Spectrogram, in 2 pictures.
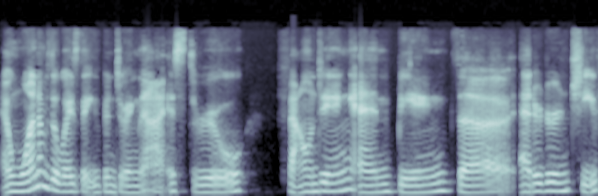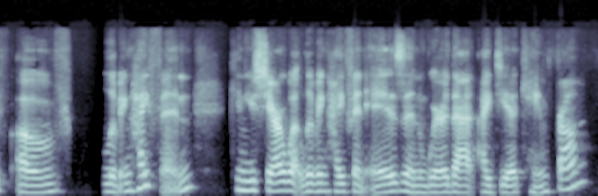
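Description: Woman podcast host, low voice, encouraging, easygoing questions. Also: unhurried, vocal fry. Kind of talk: casual interview chat.

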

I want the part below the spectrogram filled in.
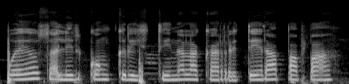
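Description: A woman's voice: fairly high pitch, level tone, unhurried. A woman playing a cocky, defiant nine-year-old boy in a children's radio story. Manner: cocky, protesting.

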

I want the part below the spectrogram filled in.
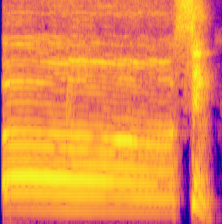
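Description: His voice sits high and smooth, with a level tone and drawn-out words. This middle-aged Brazilian philosophy professor, accented in Brazilian Portuguese, wanders through long casual digressions, now and then laughing or cursing. The studio-quality audio has no echo.

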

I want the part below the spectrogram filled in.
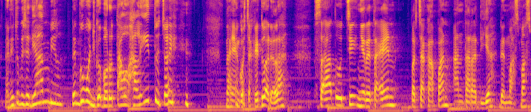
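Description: Fast-talking young man telling stand-up stories. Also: fairly high pitch. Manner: animated, acts out dialogue in quick voices. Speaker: stand-up comedian. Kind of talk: stand-up storytelling.

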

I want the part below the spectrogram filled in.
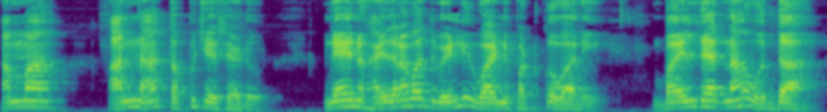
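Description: A man's voice: a little high, normal speed, natural voice. A man voicing a dutiful young police officer, earnest and determined in a spoken story. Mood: resolute.

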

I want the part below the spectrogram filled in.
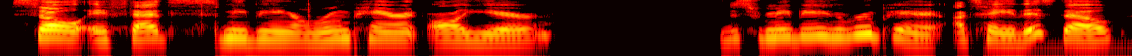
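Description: A woman in her forties co-hosts a casual podcast, speaking in a mid-range, slightly mellow voice at a moderate pace. She's candid and rambling, often backing up to correct herself. Her voice sounds close and dry, with no room sound.

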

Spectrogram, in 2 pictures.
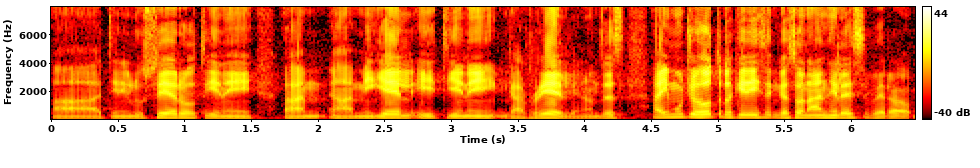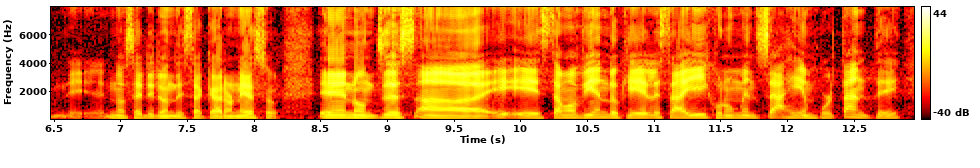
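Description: A man's voice: medium pitch, a bit bright, clean tone. Man preaching in a reverberant hall. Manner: halting, conversational, many filler sounds. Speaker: pastor. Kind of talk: sermon with scripture reading.

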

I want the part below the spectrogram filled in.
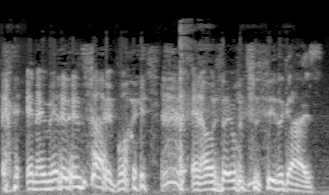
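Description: A man from Puerto Rico co-hosting a podcast, telling stories in an animated, rambling way with quick laughs. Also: medium pitch, slightly rough, muffled recording. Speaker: podcast co-host. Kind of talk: casual chat.

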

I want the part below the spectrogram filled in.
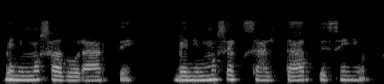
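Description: A woman leading a soft, devout prayer. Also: mid-range voice, little pitch movement, a little slow, vocal fry, slightly rough, dry recording, muffled recording. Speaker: prayer leader.

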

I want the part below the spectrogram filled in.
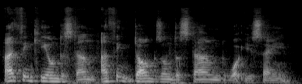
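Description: A man co-hosting a casual chat who reacts quickly and muses out loud. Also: mid-range voice, expressive. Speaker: podcast co-host.

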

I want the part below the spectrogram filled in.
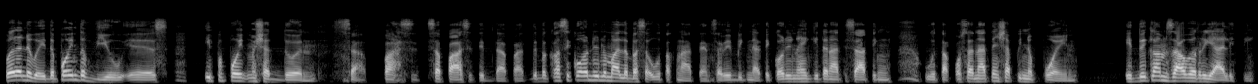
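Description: A man with a Filipino accent giving a casual motivational talk, animated and often asking the listener to agree. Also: medium pitch, fairly quick, dry recording.

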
